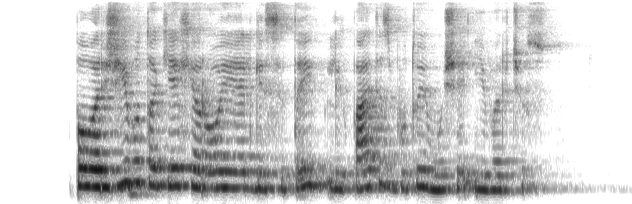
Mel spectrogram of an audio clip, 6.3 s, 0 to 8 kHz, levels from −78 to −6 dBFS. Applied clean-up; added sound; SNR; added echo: none; none; none; reverberation time 0.7 s.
